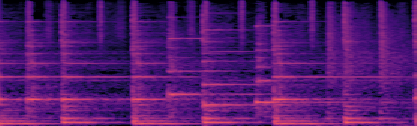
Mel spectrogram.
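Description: Music jingle: bell-like tinkling notes over a low pulse that restarts about every two-thirds of a second, with a quick rising run of bell notes about halfway through.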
